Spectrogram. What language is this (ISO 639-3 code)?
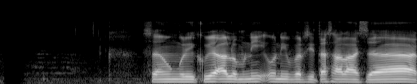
jav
